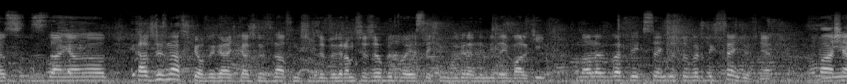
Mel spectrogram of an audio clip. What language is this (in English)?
Polish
